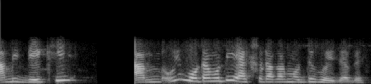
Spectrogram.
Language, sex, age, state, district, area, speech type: Bengali, female, 30-45, West Bengal, Darjeeling, rural, conversation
